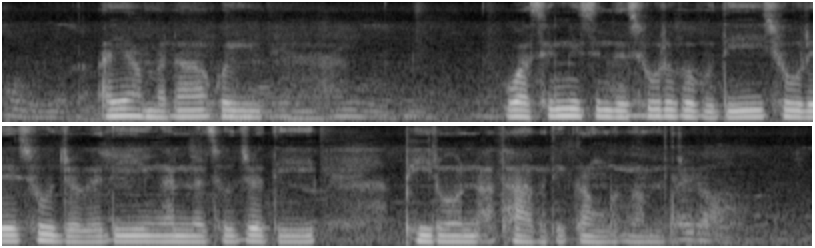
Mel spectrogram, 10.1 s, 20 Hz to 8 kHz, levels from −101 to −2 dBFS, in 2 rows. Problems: none marked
